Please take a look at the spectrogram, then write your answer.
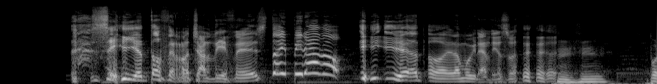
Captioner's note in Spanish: Risas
